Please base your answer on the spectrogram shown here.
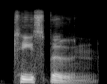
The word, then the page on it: teaspoon: British English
